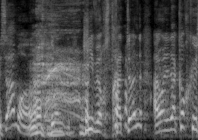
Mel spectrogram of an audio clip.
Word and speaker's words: Verstraeten: Alors, votre vrai nom, c'est Guy Verstraeten. C'est pas Verstraeten, mais c'est gentil d'essayer de le prononcer comme Ça se ça. prononce comment? C'est Guy Verstraeten.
